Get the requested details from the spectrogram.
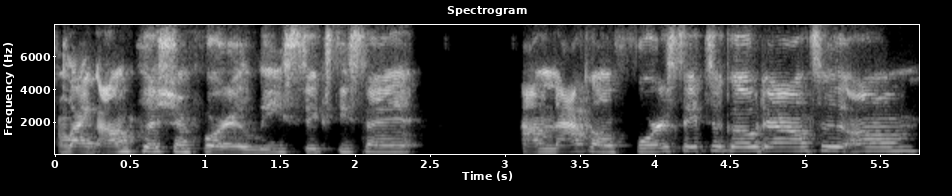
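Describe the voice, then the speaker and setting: Fairly high pitch from a woman with a normal speaking voice, a fairly slow pace and ordinary pitch variation. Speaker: forex trader and educator. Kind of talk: live-streamed market analysis tutorial. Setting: live stream. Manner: casual, with many fillers.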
